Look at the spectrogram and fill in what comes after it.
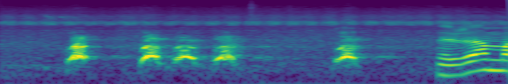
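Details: A black female hunting hound on a river bank gives a series of short, sharp barks, some in quick pairs, others spaced apart, at a passing boat while running after it, with her owner encouraging her.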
